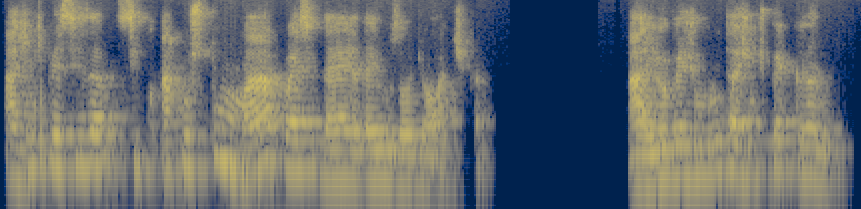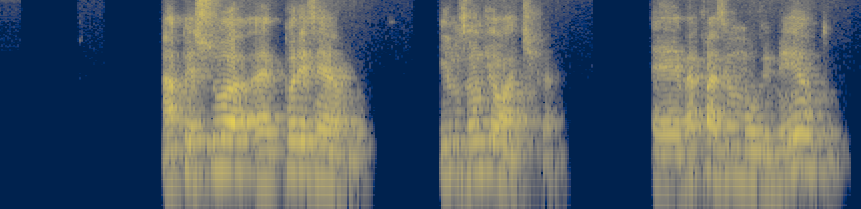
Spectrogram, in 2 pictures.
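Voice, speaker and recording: A Brazilian animation teacher hosts an informal live class, speaking conversationally and emphatically, repeating key points and checking that listeners are keeping up. His voice is a little high and slightly mellow, at a moderate pace with long pauses. The room has a roomy echo and a slightly dull sound.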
